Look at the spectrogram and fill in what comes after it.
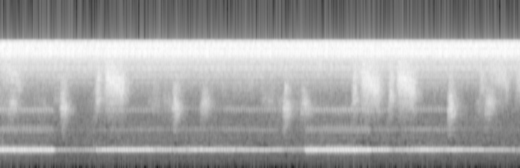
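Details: Warm summer night in Bulgaria, crickets in the grass: one continuous high-pitched trill that briefly drops out and returns, backed by scattered, very high clicking pulses from more distant callers.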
